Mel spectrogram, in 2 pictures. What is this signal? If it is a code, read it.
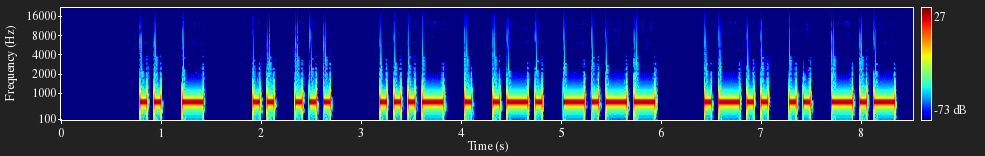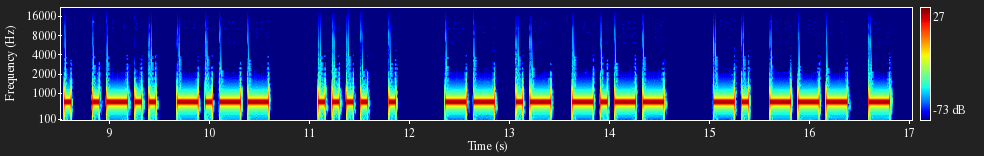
Morse code, heard as a keyed tone, about 17 wpm, 700 Hz. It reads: IT IS VERY LIKELY HE MAY NOT
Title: Sentences from Top 1000 Words - Review Part 4 - 17wpm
